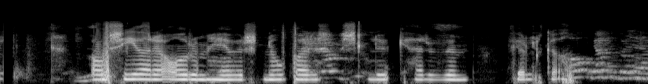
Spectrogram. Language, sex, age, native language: Icelandic, male, 14, Icelandic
